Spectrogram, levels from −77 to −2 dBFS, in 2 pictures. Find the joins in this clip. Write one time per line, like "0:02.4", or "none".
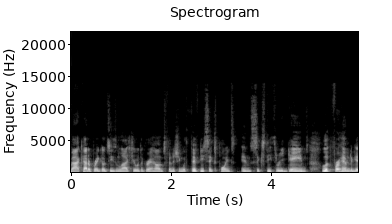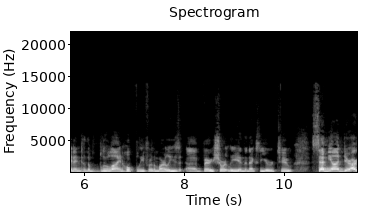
0:08.0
